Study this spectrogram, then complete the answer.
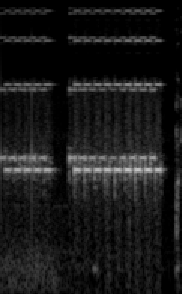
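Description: A telephone rings while a call is being merged, two clean electronic ringtone bursts in a fast pulsing pattern, the second longer, followed by a brief faint sound.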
